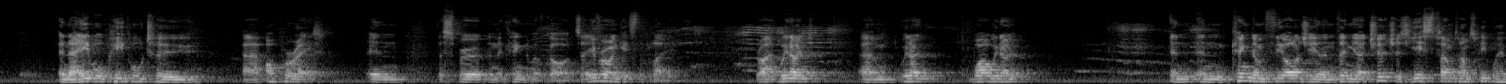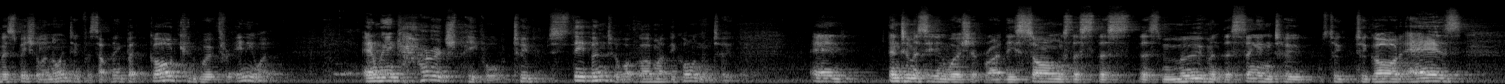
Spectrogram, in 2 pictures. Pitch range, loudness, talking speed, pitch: 115-150 Hz, -26 LUFS, 165 wpm, 135 Hz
